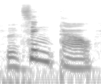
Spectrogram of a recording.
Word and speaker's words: Tsingtao: that name it since I learned how it's pronounced Tsingtao since i i i always loved Tim pal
